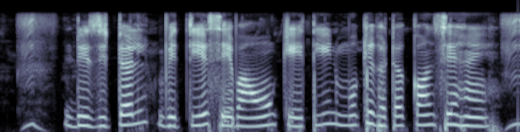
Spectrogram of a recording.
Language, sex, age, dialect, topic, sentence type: Hindi, female, 18-24, Kanauji Braj Bhasha, banking, statement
